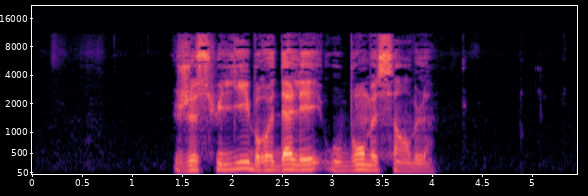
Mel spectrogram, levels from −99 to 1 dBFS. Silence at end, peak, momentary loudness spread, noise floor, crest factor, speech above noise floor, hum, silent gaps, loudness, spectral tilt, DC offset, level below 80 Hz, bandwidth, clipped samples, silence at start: 1.45 s; -2 dBFS; 17 LU; -81 dBFS; 24 dB; 58 dB; none; none; -21 LUFS; -2 dB/octave; under 0.1%; -62 dBFS; 11.5 kHz; under 0.1%; 1.45 s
